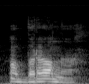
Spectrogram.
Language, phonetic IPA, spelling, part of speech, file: Polish, [ɔˈbrɔ̃na], obrona, noun, Pl-obrona.ogg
